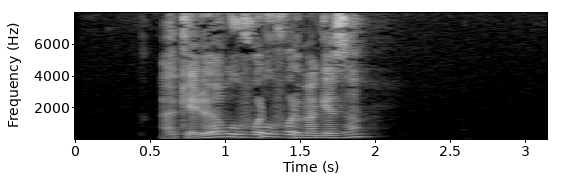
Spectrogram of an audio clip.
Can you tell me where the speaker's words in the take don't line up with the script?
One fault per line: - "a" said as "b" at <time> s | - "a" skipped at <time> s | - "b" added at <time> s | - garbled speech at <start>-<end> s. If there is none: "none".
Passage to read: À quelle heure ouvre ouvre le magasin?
none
